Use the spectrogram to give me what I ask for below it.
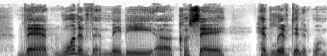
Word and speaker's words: Cossé: Is that how you pronounce their names? Yeah, that's correct. Cossé, yes.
